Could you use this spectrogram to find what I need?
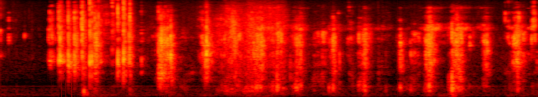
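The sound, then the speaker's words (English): Oreo cookies are bitten and chewed in a long run of crisp, irregular crunches that come in short bursts with brief pauses, fairly loud and with no talk. “Our next category is the one you've all been clamoring for, probably taste. So let's eat some Oreos.”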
